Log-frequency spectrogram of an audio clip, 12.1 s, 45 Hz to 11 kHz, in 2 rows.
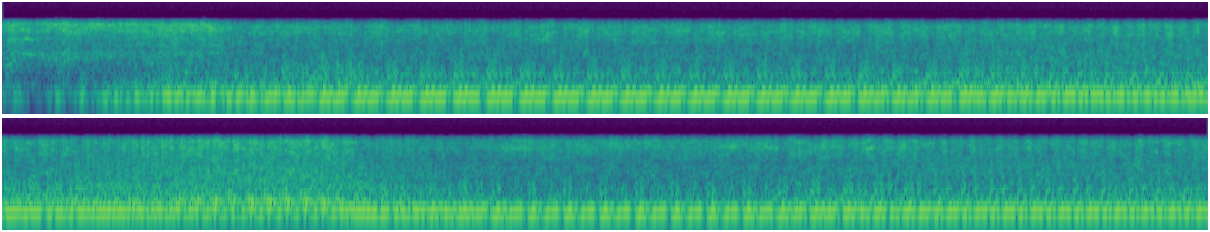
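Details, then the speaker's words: Jaguar XJS V12 after sitting about a year and a half: lumpy, stumbling idle with no smoothness; running on only four of twelve cylinders due to bad injector wiring harness. "okay so that sounded terrible and the reason it sounds like that is because it's a 12 cylinder running on four"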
